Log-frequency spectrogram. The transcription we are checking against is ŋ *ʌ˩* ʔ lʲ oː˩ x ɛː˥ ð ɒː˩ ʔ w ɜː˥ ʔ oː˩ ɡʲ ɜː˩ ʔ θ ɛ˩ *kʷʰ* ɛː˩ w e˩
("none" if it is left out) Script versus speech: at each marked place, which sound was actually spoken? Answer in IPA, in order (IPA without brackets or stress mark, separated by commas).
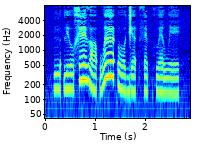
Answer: ə˩, kʷʰ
